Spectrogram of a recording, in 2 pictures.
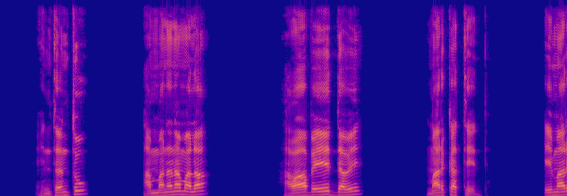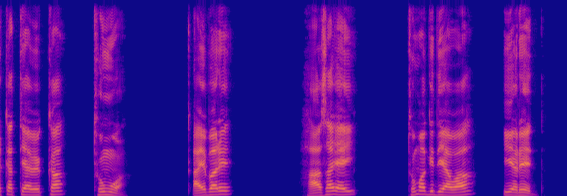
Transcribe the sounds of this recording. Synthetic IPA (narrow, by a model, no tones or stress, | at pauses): ʔɪ̰nt̪ːɛnt̪ːʊ | ɐmːɐnɐnɐmɐlɐ | hɐ̰waːbɛʔe̞ːd̪ːɐwɛ | mɐɾkːɐt̪ːe̞̰ːd̪ːɐ̥ | ʔɪmɐɾkːɐt̪ːɪjaːwɛkːɐ | t̪ʰʊmʊwa̰ː | kʼɐjbɐɾɛ | haːs̬ɐjɐj | t̪ʊmɐɡɪd̪ɪjaːwaː | ɪɛɾe̞ːd̪ːɐ̥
